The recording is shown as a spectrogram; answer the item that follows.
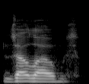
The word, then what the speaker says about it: Zolos: Said, I'm going to say Zolos. Was a good character. Rhymes with Bolo, Zolos.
